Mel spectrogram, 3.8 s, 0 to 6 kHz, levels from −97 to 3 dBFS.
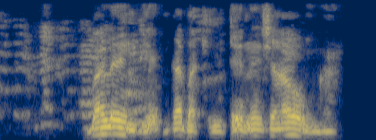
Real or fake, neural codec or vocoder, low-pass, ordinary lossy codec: fake; vocoder, 44.1 kHz, 80 mel bands, Vocos; 5.4 kHz; AAC, 48 kbps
